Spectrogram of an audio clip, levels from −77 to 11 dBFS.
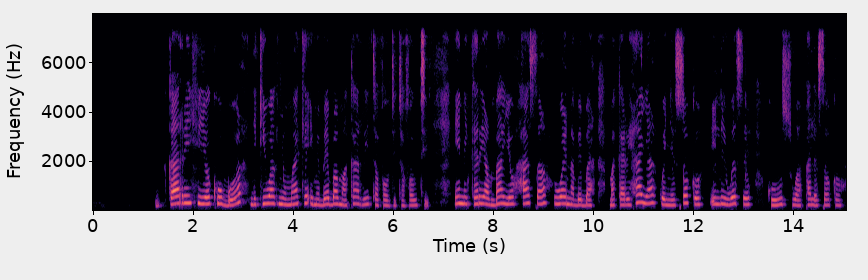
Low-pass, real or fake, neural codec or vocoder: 7.2 kHz; real; none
